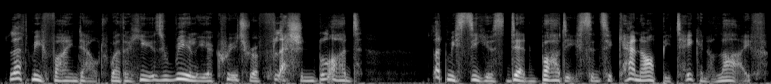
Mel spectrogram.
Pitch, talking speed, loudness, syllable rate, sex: 180 Hz, 195 wpm, -21 LUFS, 5.3 syllables/s, female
